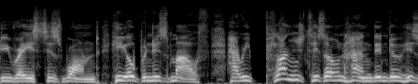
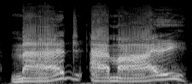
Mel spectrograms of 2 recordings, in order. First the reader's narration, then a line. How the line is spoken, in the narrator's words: said Moody, his voice rising uncontrollably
